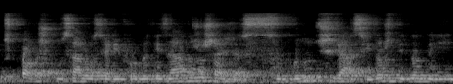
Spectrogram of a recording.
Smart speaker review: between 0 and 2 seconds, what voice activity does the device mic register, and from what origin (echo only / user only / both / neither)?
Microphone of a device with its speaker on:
echo only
